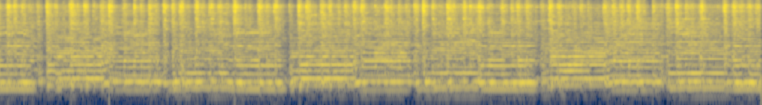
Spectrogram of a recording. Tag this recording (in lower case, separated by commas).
music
